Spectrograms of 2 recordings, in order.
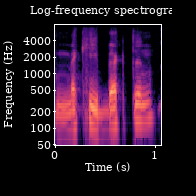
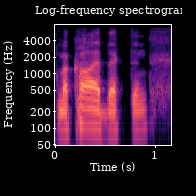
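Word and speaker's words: Mekhi Becton: think that they take who you actually pronounced as mickey Becton I think it's Makai Becton is is the tackle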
